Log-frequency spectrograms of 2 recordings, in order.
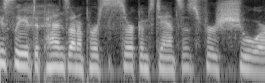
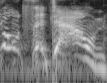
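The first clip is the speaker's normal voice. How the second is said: mock sudden scream, very high-pitched shriek; 11 semitones higher than usual. Retelling a grandmother's warning in a zoo toilet: imitating grandmother screaming. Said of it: "And she just screamed".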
